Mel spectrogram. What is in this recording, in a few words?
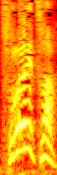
"Traitor", voices Russian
